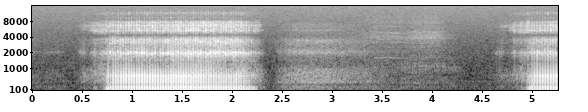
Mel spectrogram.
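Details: Steady rhythmic snoring: loud buzzing snores on each in-breath with a softer breath out between them.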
